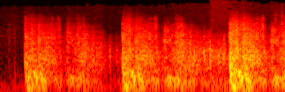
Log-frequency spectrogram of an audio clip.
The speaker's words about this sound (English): Suddenly, I heard shots far ahead of me.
